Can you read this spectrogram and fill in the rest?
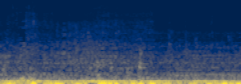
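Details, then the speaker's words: Kia Sportage I driving on rough road after repair: only road rumble and engine drone, no tailgate clatter or squeak; fixed with old hose piece and filing, latch loop bent inward. "Вот так вот с помощью старого патрубка и напильника грохот пропал. Ну и скрип, соответственно, тоже."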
